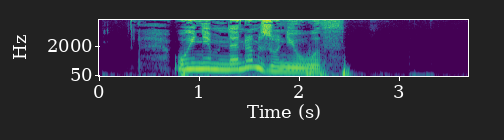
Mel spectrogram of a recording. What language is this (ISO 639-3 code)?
kab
